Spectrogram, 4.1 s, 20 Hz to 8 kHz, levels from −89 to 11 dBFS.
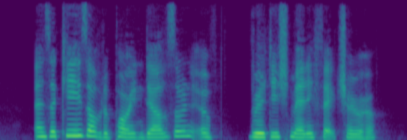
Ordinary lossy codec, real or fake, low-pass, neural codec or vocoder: none; fake; none; codec, 16 kHz, 0.8 kbps, ZipCodec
